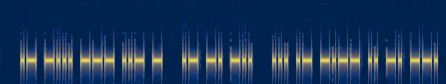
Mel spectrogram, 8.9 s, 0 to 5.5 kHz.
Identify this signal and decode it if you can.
Morse code, heard as a keyed tone, about 20 wpm, 600 Hz. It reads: ABOUT AND SAYING
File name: cw-books / winnie-the-pooh / winnie-20wpm-page-0066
